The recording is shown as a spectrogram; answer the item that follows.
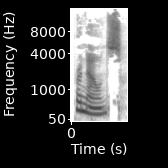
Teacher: Pronounce is a two-syllable verb. Like most two-syllable verbs, it is stressed on the second syllable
